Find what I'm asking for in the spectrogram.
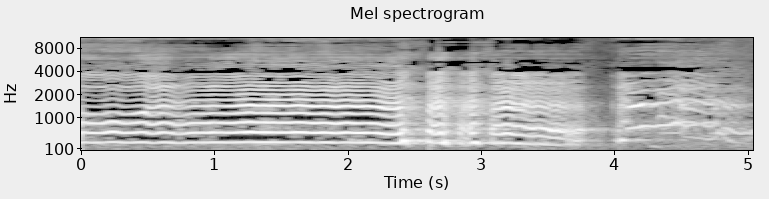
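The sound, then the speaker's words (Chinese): A voice imitates opera-style crying in a set pattern of three 'ha' sobs and one hooked wail. A long sustained wailing note breaks into shaking, sobbing phrases, drops out briefly, then the wail resumes. “那怎么哭啊？ 准是三哈和一勾啊。 那你给学一学。”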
